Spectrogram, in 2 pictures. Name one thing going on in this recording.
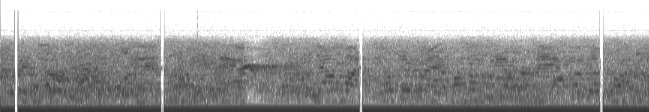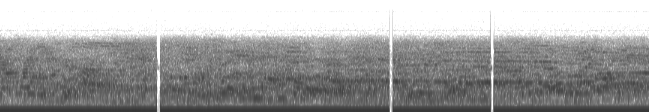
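A crowd of women and men chatter and talk over one another close by.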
